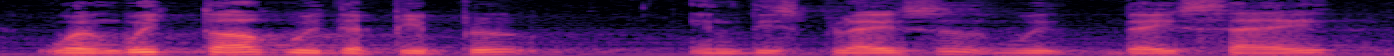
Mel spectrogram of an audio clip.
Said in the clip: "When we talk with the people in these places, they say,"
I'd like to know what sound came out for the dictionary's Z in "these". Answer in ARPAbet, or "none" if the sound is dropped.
S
